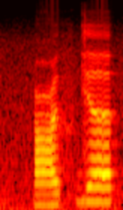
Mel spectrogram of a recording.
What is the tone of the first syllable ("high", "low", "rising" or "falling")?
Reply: rising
